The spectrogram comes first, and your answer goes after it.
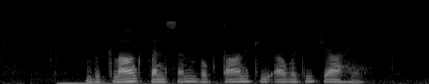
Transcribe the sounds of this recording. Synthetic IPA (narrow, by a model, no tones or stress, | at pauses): bɪklãːŋɡpɛ̃nsənbʱʊɡt̪aːnkiʔaːwd̪ikjaːɦɛː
